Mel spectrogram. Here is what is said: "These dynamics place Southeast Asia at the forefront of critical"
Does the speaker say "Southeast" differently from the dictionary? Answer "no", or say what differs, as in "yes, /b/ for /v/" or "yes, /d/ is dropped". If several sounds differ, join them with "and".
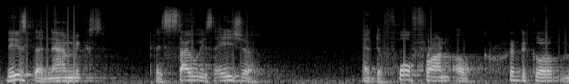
yes, /t/ is dropped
